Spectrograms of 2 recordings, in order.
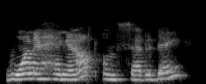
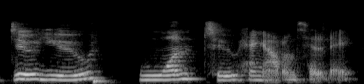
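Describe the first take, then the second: First: "Wanna" run together as one word, rising end; casual "Wanna" for "want to"; casual reduced question. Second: "Do you want to" slowly, each word separate; full careful form. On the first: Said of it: "cut off some words". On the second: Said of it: "rather than saying". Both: Shown as a demonstration.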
